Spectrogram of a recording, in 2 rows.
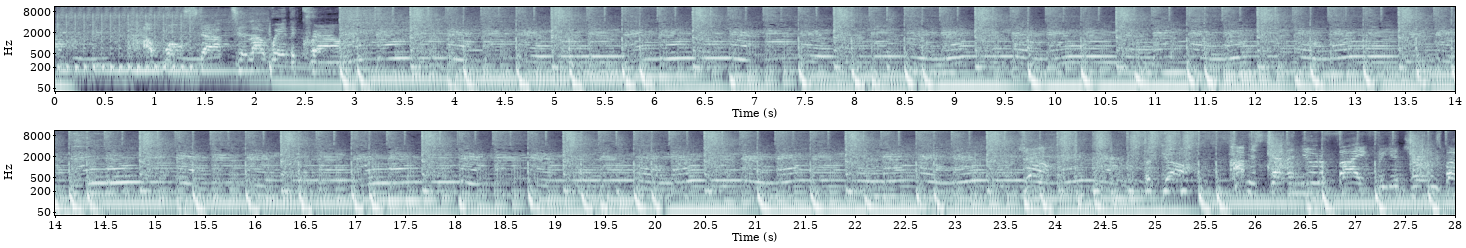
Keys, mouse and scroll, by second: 10.5 double click, 11.0 click.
